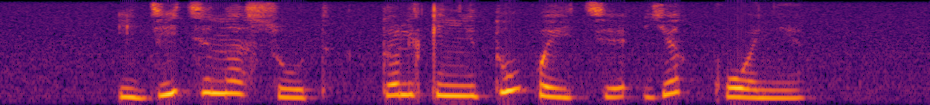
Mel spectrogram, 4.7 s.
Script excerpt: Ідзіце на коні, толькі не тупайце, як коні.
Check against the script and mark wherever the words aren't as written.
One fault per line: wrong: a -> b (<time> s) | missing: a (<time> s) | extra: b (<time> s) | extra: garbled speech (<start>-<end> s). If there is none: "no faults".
wrong: коні -> суд (1.3 s)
